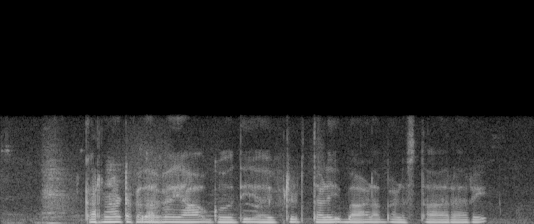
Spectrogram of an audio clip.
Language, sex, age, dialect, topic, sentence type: Kannada, female, 31-35, Dharwad Kannada, agriculture, question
